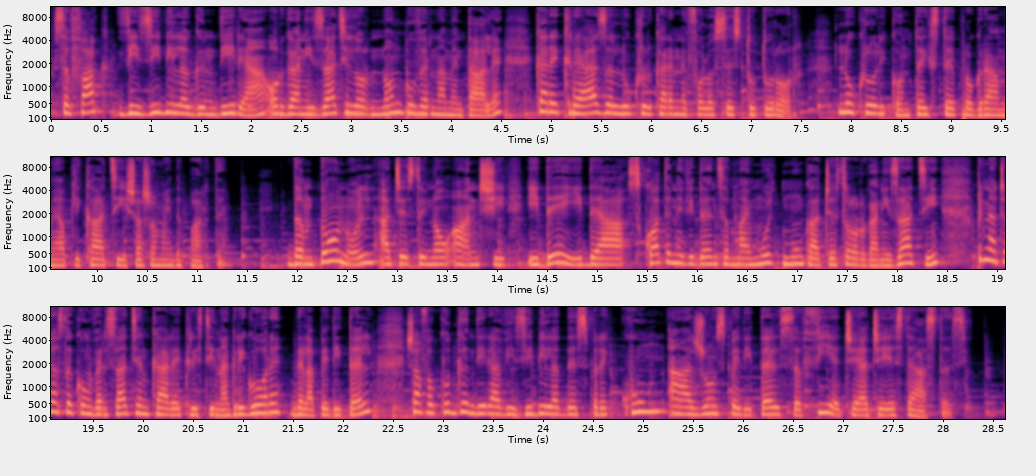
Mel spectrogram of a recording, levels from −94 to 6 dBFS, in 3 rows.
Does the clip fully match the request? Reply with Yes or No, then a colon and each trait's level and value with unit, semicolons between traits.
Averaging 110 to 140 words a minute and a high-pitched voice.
Yes: average, 130 wpm; high, 200 Hz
